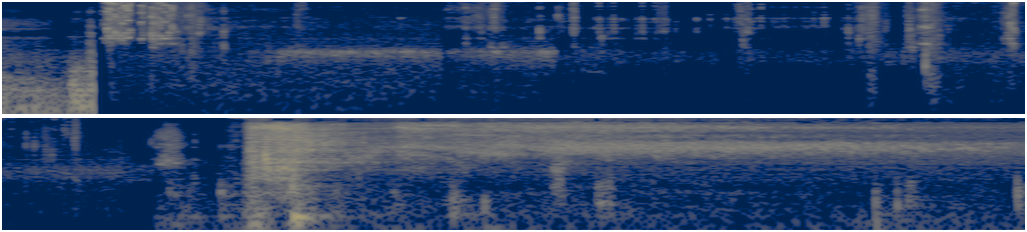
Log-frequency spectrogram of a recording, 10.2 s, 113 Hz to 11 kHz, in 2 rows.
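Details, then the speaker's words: Rover P6 3500S V8, unrebuilt engine, leak-down test with rocker shafts removed so valves are shut; handling clicks then steady moderate air hiss, no roar or gurgle, a good sealing cylinder: normal leak-down test hiss. "d we're here we have a pretty good cylinder for uh an unrebuilt engine"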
